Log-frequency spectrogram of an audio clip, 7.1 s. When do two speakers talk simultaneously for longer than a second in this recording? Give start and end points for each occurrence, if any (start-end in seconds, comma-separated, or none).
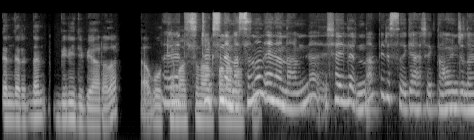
2.5-4.0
